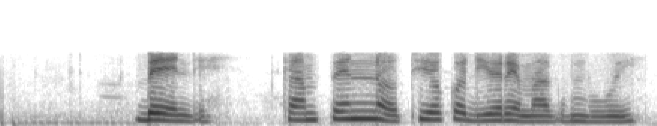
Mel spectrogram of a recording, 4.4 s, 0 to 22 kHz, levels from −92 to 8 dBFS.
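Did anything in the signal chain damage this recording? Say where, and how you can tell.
Yes, at the codec stage. Speex codec damage runs throughout the speech, which sounds hoarse and grainy, consistent with a low setting near 11 kbps. Too few excitation bits leave a noisy residue, so a spectrogram shows blurred, speckled harmonics rather than clean striations.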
